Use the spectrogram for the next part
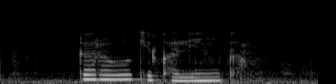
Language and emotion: Russian, sad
